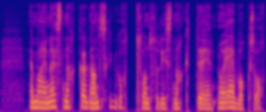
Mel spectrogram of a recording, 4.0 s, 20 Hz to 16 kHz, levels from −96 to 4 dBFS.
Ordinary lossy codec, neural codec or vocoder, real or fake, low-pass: none; vocoder, 44.1 kHz, 128 mel bands every 256 samples, BigVGAN v2; fake; 14.4 kHz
